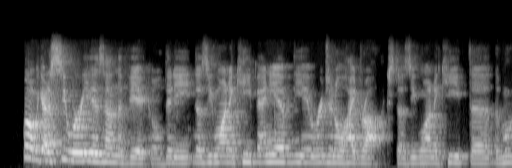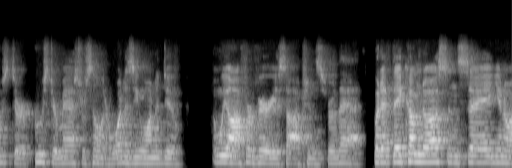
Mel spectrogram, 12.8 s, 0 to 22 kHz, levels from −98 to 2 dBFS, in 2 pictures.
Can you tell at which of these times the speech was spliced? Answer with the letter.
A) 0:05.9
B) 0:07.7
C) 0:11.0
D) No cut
C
